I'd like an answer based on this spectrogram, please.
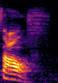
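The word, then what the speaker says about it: souse: Say it like house. So it's sauce.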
